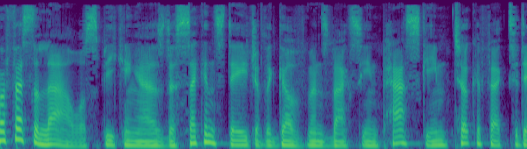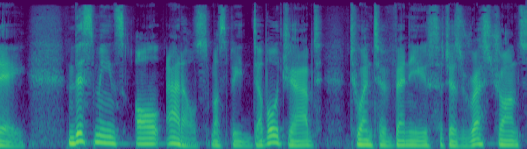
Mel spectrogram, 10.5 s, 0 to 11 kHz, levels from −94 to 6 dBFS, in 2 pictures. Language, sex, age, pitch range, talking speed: English, male, 20-39, 95-130 Hz, 170 wpm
